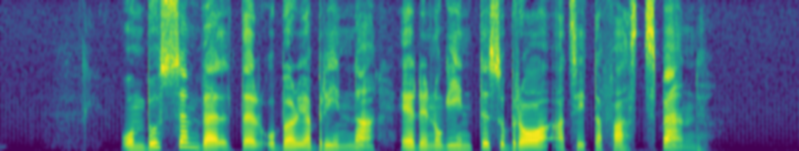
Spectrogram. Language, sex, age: Swedish, female, 53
